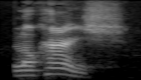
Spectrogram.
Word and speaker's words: l'orange: So whenever you see a vowel in front of any letter, you omit E. You'll not say L-E. You'll just remain with L alone. So you'll say l'orange, L, comma, O-R-A-N-G-E.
